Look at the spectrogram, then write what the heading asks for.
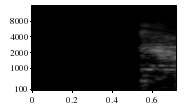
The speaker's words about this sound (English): Sorry, my cat just like randomly showed up, and so that happens.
